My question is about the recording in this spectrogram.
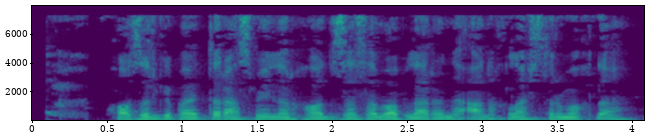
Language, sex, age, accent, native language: Uzbek, male, 18-24, Qashqadaryo, Uzbek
